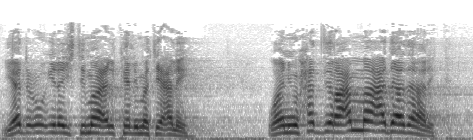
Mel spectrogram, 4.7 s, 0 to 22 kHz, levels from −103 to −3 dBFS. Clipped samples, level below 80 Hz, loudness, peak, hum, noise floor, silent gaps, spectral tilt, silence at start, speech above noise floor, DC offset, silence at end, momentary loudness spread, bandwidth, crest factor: under 0.1%; -52 dBFS; -24 LUFS; -8 dBFS; none; -47 dBFS; none; -5 dB/octave; 0 s; 24 dB; under 0.1%; 0.2 s; 8 LU; 11 kHz; 16 dB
